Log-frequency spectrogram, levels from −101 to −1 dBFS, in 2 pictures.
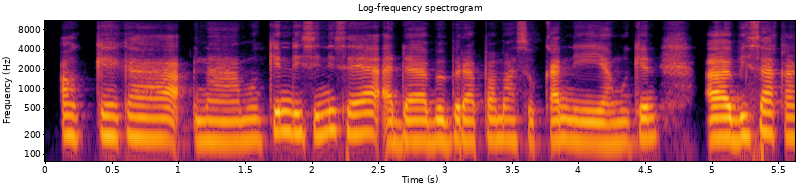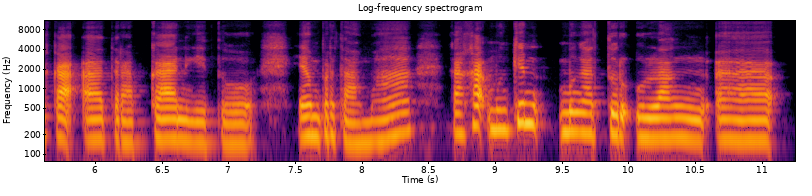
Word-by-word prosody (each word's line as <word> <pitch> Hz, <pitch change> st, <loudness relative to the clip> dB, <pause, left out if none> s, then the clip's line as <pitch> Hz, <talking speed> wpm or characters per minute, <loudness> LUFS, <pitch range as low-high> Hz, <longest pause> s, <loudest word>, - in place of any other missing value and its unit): Oke, 195 Hz, 0 st, -1 dB
Kak. 180 Hz, -2 st, -1 dB
Nah, 160 Hz, 0 st, -2 dB
mungkin 170 Hz, +7 st, +1 dB
di 210 Hz, -, +3 dB
sini 210 Hz, +1 st, -1 dB
saya 215 Hz, -2 st, +1 dB
ada 165 Hz, -1 st, 0 dB
beberapa 165 Hz, +1 st, 0 dB
masukan 165 Hz, 0 st, -2 dB
nih 155 Hz, -2 st, 0 dB
yang 150 Hz, -, -4 dB
mungkin, 175 Hz, +4 st, -1 dB, 0.3 s
eee, 180 Hz, 0 st, +7 dB
bisa, 205 Hz, +4 st, +1 dB
Kakak, 185 Hz, -2 st, +1 dB
eee, 170 Hz, 0 st, +2 dB
terapkan, 170 Hz, +1 st, 0 dB
gitu. 150 Hz, -2 st, -4 dB, 0.3 s
Yang 185 Hz, 0 st, +2 dB
pertama, 175 Hz, +3 st, -2 dB, 0.2 s
Kakak, 210 Hz, +6 st, +2 dB
mungkin 245 Hz, +5 st, +2 dB, 0.2 s
mengatur 210 Hz, -2 st, +2 dB
ulang 180 Hz, -2 st, +1 dB
eee 165 Hz, -1 st, 0 dB
175 Hz, 140 wpm, -22 LUFS, 165-195 Hz, 0.3 s, eee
